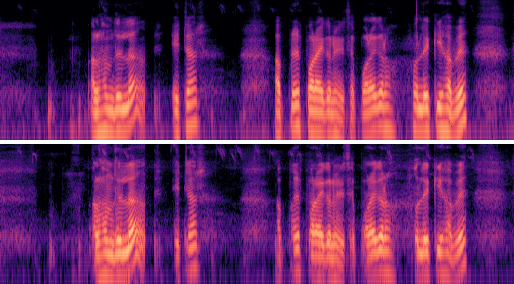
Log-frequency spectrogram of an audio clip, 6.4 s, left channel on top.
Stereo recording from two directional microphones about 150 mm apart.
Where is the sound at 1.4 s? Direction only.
30° right (ahead or behind).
